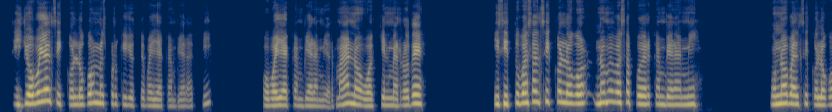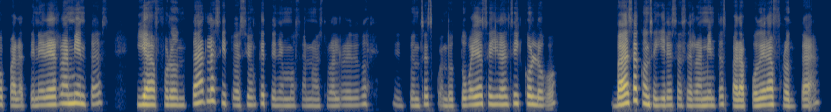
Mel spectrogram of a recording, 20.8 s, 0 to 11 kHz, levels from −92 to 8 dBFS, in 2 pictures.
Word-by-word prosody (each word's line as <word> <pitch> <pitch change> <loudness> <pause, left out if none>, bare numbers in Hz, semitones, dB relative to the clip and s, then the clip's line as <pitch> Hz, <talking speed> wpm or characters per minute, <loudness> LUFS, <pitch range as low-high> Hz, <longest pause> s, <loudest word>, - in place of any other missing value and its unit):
si 230 -2 -4
yo 255 0 +6
voy 295 +3 +6
al 340 -1 +6
psicólogo 235 0 -2
no 285 -1 +2
es 260 - -3
porque 245 -4 -10
yo 210 -1 -7
te 210 +1 -14
vaya 195 -1 -6
a - - -12
cambiar 185 0 -16
a 180 - -19
ti, 265 +9 -15 0.6
o 205 - -6
vaya 205 +1 +3
a - - -7
cambiar 200 -2 -7
a - - -8
mi 180 -1 -12
hermano, 230 - 0
o 195 -2 -2
a 190 - -4
quien 210 +3 -6
me 205 - -3
rodea. 245 +5 +2 0.8
Y 245 - +1
si 255 0 +4
tú 275 - -1
vas 285 +2 +5
al 310 -2 +2
psicólogo, 285 -4 +2
no 275 +3 +3
me 315 - 0
vas 295 -1 +1
a 295 - +1
poder 250 -2 +2
cambiar 235 -2 -2
a 230 - -2
mí, 230 0 -2 0.9
uno 255 +3 +4
va 255 - +5
al 245 - +2
psicólogo 230 -3 -2
para 205 -3 -8
tener 210 +2 -5
herramientas 260 +2 +1 0.3
y 235 +1 +6
afrontar 225 +4 +1
la 340 +1 +1
situación 225 - -9
que 260 - -5
tenemos 200 -4 -13
a - - -18
nuestro 195 0 -14
alrededor, 210 +4 -11 0.3
entonces, 200 +1 -11
cuando 195 -2 -11
tú 205 +2 -8
vayas 240 +3 0
a - - -1
ir 235 0 -2
al 235 0 -2
psicólogo, 255 0 -3 0.7
vas 230 +7 +7
a 355 - +7
conseguir 210 -7 -1
esas 210 -1 -10
herramientas 200 +3 -5
para 185 -4 0
poder 195 +4 0
afrontar 205 +2 -3
230 Hz, 210 wpm, -21 LUFS, 205-260 Hz, 0.9 s, vas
